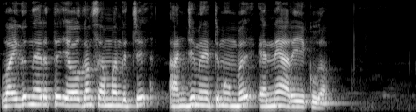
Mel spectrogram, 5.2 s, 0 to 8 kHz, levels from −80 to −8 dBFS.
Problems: none marked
